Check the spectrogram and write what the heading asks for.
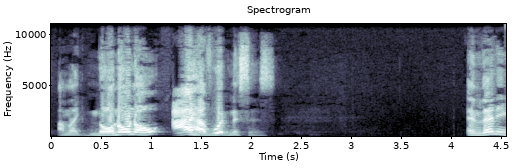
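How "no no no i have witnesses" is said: loud insistence. Retold or imitated. Cop and speaker shouting back and forth.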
